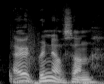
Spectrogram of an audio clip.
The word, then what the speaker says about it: Erik Brynjolfsson: Cheers, Eric Bosson.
